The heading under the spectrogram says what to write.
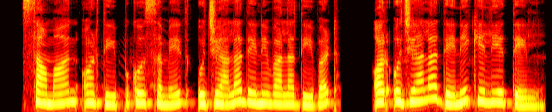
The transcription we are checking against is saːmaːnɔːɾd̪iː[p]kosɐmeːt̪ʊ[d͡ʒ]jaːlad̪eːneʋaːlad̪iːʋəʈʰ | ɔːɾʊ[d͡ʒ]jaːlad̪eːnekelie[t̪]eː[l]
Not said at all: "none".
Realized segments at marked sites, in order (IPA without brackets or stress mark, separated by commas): p, d͡ʒ, d͡ʒ, t̪, l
